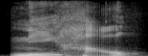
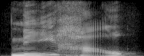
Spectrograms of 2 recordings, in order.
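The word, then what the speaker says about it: 你好: tone falling ah ah they're pronounced in the third tone when spoken individually read after me me how but it doesn't sound the same when we put them together it's pronounced like this knee how nihao i find that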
